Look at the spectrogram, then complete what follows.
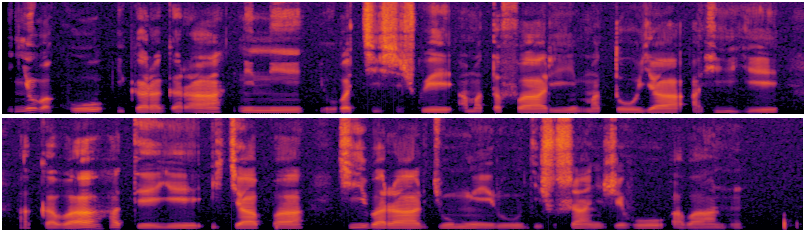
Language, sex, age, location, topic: Kinyarwanda, male, 18-24, Kigali, education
